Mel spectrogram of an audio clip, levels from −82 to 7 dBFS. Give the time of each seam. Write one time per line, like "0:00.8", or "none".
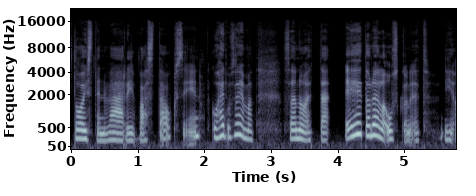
0:02.0
0:02.3

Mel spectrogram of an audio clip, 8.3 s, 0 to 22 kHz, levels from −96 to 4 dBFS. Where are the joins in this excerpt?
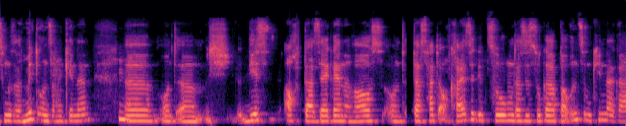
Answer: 0:03.2
0:05.4
0:06.0

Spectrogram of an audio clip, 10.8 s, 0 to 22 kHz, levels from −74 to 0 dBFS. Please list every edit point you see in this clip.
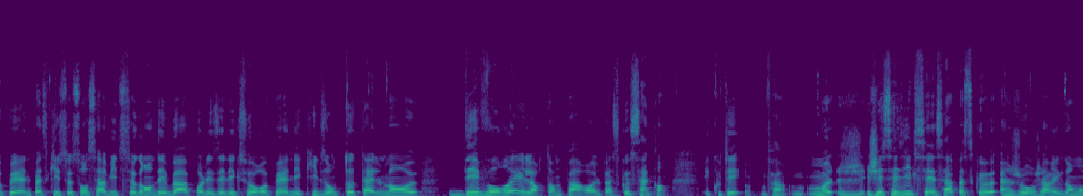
none

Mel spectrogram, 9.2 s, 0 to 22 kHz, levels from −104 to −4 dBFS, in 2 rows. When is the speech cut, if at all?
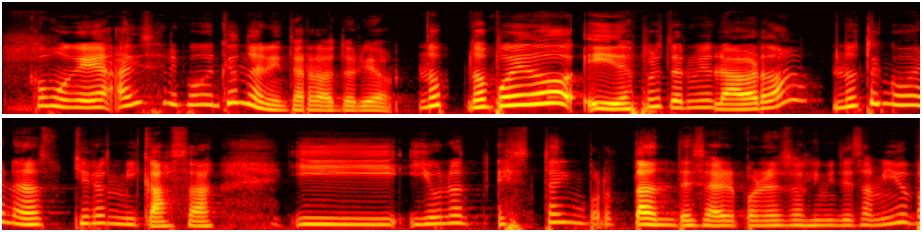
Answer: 0:01.1
0:02.2
0:03.6
0:04.1
0:05.1

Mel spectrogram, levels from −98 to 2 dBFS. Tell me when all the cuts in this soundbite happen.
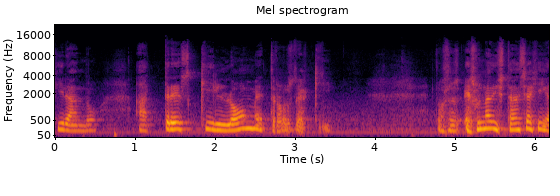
none

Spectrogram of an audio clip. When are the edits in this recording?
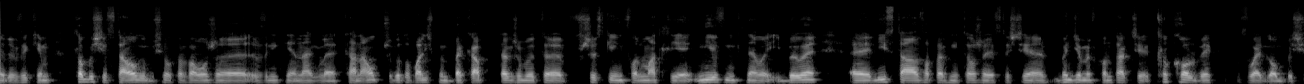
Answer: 0:04.9

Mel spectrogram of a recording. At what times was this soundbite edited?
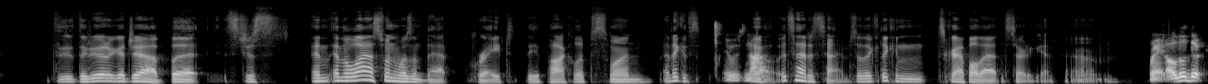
0:03.0
0:04.6
0:08.8
0:10.6

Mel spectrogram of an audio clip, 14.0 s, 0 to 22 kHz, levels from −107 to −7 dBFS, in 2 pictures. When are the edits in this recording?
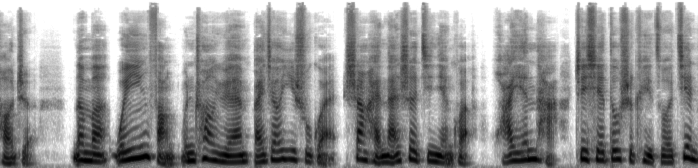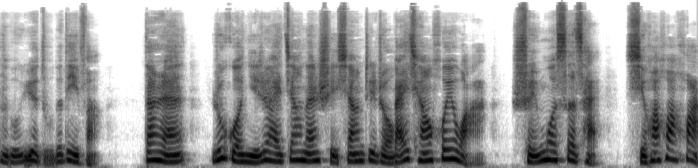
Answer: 0:05.7

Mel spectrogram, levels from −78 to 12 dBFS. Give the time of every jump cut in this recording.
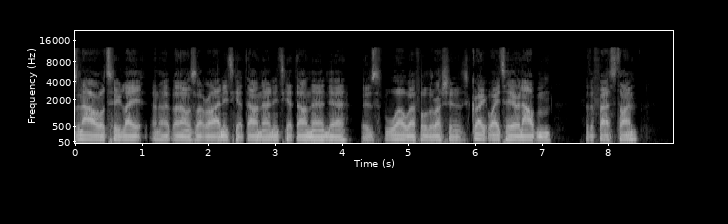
none

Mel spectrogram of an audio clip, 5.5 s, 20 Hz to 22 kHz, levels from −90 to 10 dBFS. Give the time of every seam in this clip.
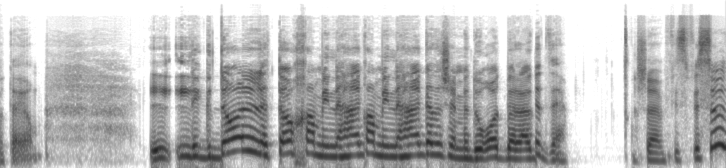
0:02.7
0:04.0

